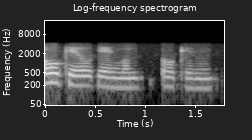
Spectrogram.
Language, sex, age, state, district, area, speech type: Tamil, female, 18-30, Tamil Nadu, Vellore, urban, conversation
